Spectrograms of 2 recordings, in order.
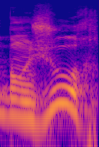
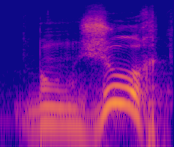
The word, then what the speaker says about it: bonjour: o e o u toda vez que você vir essas duas vogais juntas você vai pronunciar u ou seja o nosso u mesmo lembra do Bonjour olha aqui ó Bonjour por isso que nós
